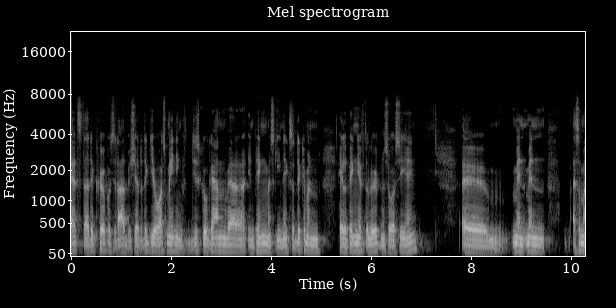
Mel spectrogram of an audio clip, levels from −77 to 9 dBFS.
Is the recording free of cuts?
yes; 0 cuts

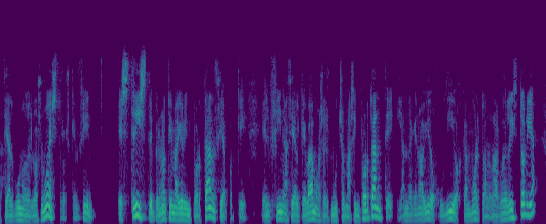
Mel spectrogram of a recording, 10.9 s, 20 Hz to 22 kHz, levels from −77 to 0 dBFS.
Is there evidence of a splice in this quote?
no; 0 cuts

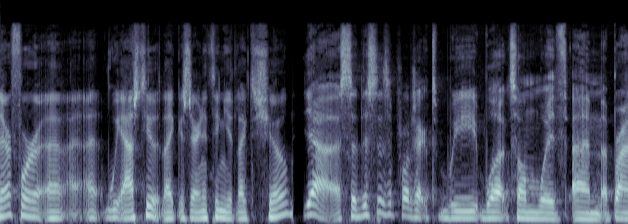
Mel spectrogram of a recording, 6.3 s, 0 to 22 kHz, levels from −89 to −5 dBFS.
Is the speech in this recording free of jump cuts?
yes; 0 cuts

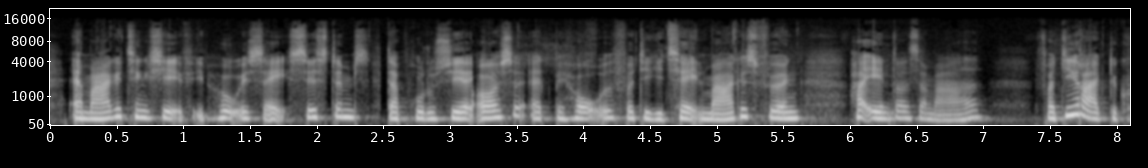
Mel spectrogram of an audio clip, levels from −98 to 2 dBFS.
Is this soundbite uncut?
no; 3 cuts; at 1.2 s, 2.5 s, 3.2 s

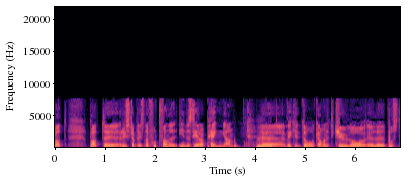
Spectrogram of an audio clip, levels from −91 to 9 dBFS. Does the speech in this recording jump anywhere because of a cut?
no; 0 cuts

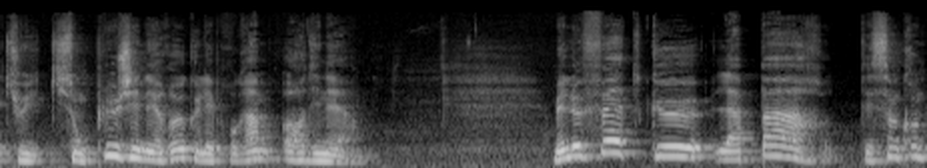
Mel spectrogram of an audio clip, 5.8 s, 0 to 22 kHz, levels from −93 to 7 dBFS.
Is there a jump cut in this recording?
no; 0 cuts

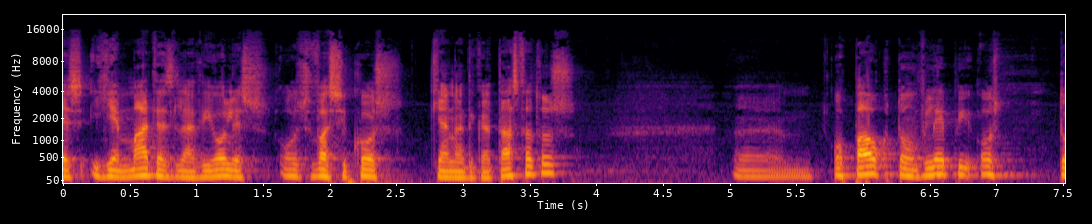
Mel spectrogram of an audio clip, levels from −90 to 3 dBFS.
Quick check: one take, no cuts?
no; 2 cuts; at 2.7 s, 5.7 s

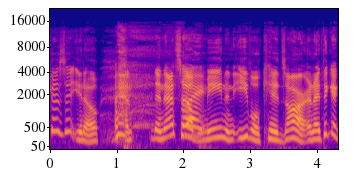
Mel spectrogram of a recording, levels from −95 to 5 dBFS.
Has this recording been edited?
no; 0 cuts

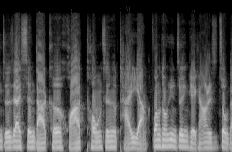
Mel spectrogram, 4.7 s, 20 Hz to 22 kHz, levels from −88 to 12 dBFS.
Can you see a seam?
yes; 1 cut; at 3.0 s

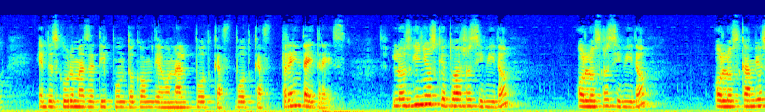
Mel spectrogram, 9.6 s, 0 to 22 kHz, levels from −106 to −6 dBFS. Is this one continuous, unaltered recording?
no; 2 cuts; at 2.9 s, 7.5 s

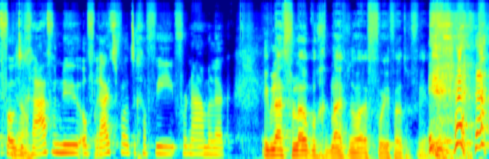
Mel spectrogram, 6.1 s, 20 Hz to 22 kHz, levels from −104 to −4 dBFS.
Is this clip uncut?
no; 1 cut; at 1.2 s

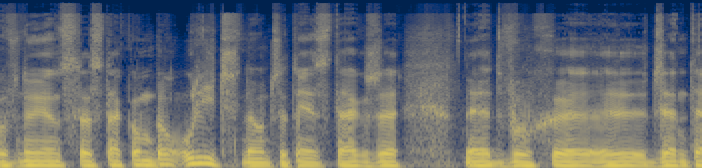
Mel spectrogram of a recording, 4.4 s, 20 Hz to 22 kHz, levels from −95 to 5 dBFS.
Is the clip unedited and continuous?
no; 2 cuts; at 1.0 s, 1.9 s

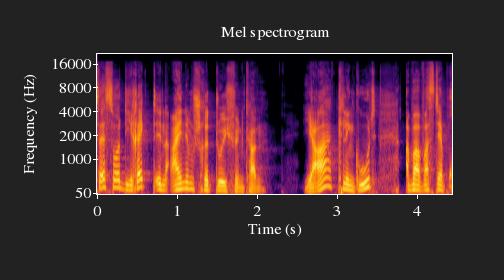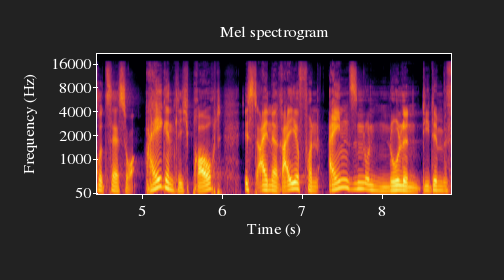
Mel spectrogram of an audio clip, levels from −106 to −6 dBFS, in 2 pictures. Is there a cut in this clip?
no; 0 cuts

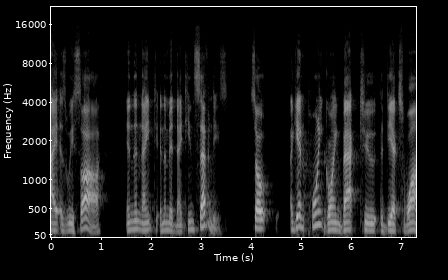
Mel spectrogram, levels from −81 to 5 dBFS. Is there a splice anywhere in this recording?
yes; 2 cuts; at 5.0 s, 5.5 s

